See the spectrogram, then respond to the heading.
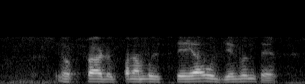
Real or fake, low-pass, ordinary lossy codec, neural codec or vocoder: fake; 3.6 kHz; Opus, 16 kbps; codec, 16 kHz, 0.8 kbps, ZipCodec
